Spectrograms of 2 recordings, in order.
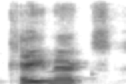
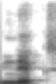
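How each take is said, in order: First: The initial K sound is pronounced. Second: The initial K is silent. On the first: This is how the Korean owners say it. "I actually think they pronounce it K-Nix" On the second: This is how it is said in the US. "we'll say Knicks here in the U S"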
